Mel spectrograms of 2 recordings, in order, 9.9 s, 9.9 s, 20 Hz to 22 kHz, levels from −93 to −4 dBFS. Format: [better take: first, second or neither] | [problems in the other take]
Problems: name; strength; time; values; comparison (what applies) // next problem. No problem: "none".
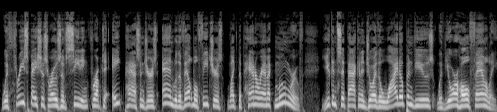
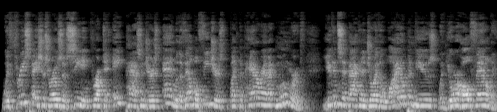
first | off-mic speech; far // room echo; noticeable; dies away in 0.4 s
